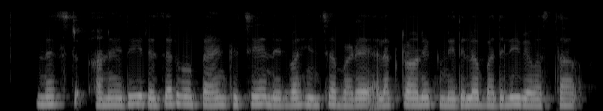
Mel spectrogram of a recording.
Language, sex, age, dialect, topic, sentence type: Telugu, female, 18-24, Southern, banking, statement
